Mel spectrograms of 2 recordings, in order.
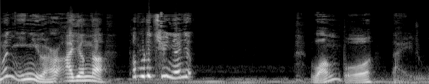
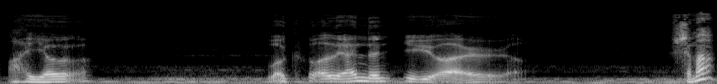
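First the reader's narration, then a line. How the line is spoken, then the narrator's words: Dazed murmuring. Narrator (Chinese): 喃喃的说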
